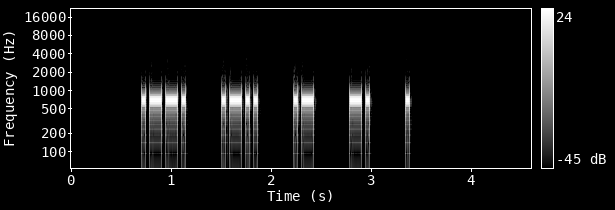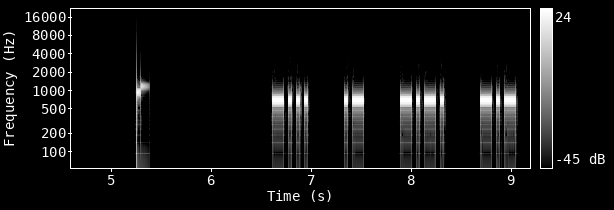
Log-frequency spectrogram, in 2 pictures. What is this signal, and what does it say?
Morse code, heard as a keyed tone, about 30 wpm, spaced as for 17 wpm, 700 Hz. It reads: PLANE BACK
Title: 3x Character Spacing - Top 500 Words - 30wpm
